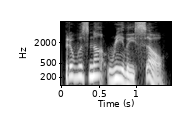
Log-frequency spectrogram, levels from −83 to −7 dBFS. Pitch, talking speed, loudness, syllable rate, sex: 165 Hz, 245 wpm, -15 LUFS, 5.2 syllables/s, male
